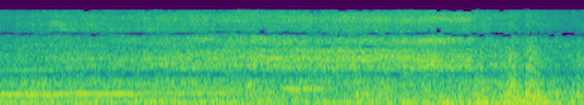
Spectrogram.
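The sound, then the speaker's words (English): A subway train pulls into the platform, a steady loud rumble with faint whining tones that swells slightly toward the end, with no voices. “I remembered that I'd been crying and then hurried out onto the platform because the train was coming.”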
